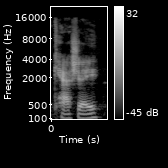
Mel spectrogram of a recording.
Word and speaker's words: cache: The remaining instructions and the data are stored nearby in a high-speed memory called the cache, or the cache. I've heard it pronounced both ways, cache or cache.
